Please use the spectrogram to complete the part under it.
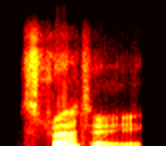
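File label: "strati", British English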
